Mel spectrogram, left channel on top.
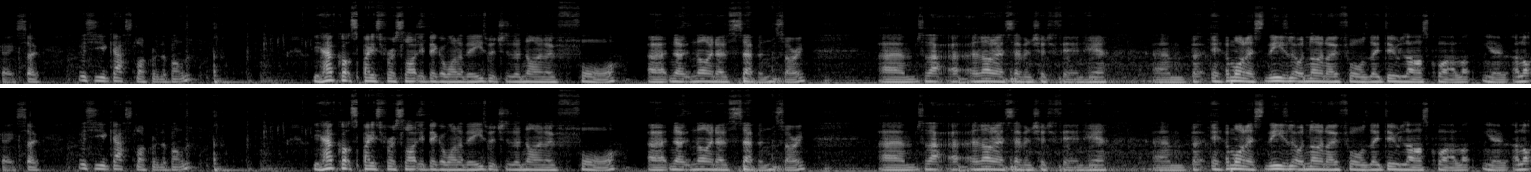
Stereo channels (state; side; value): identical; both; correlation 1.00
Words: so this is your gas locker at the bottom. You have got space for a slightly bigger one of these, which is a 904, no, 907, sorry. So that a 907 should fit in here. But if I'm honest, these little 904s, they do last quite a lot, you know, a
